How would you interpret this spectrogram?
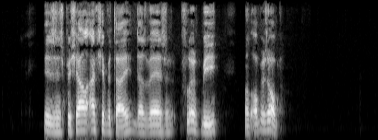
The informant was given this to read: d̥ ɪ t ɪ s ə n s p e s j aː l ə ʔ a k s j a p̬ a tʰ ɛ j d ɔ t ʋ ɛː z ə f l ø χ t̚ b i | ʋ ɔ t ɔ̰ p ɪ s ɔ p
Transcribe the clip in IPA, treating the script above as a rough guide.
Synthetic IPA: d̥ ɪ t ɪ s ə n s p e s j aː l ə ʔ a k s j ə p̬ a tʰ ɛ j d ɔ t ʋ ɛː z ə f l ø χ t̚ b i | ʋ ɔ t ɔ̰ p ɪ s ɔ p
